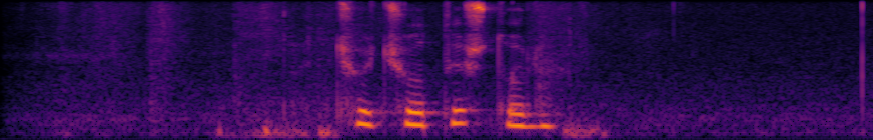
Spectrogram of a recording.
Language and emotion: Russian, neutral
